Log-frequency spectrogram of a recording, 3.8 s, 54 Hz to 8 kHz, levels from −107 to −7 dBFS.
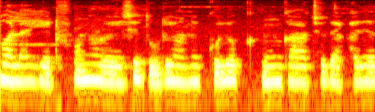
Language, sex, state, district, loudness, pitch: Bengali, female, West Bengal, Paschim Medinipur, -15 LUFS, 210 Hz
